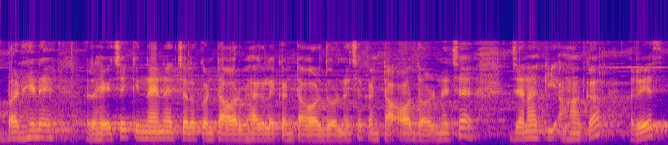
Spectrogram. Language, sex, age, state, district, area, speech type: Maithili, male, 30-45, Bihar, Supaul, urban, spontaneous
